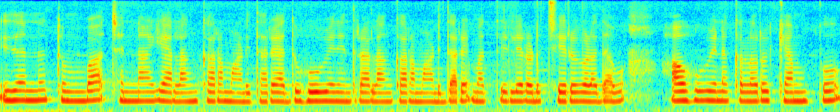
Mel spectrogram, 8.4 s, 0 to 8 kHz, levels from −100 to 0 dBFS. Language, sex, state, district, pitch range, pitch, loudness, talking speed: Kannada, female, Karnataka, Dharwad, 195-210 Hz, 205 Hz, -18 LUFS, 105 wpm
